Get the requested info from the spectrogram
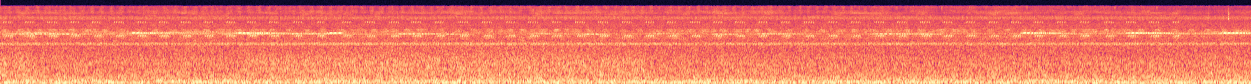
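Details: Crickets calling in a forest in autumn, a week after they began calling loudly. Continuous high trilling and pulsed chirps are mixed with other insects, with occasional clear notes, all over a steady background of flowing stream water.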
